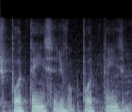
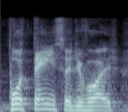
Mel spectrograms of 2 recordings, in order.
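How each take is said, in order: First: Much softer, dropped almost to nothing; quiet take. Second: Full-power take. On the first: Host showing his cohost a low-power take of potência. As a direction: pull the power right down on potência. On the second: Host showing his cohost a full-power take of the phrase. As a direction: give potência de voz full power, unhurried. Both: Shown as a demonstration.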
